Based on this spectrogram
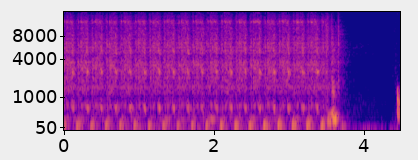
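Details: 2007 Kawasaki KFX50 four-stroke 50cc quad, after draining the fuel and refilling, even starter cranking about five turns a second never catches; no-start, with the flywheel found not properly connected at top dead center.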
